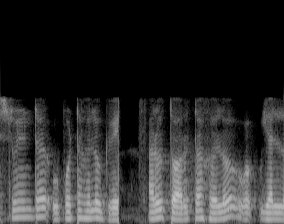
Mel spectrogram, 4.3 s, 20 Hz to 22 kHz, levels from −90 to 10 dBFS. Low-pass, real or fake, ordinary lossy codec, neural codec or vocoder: 3.6 kHz; fake; none; codec, 16 kHz in and 24 kHz out, 1 kbps, XY-Tokenizer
